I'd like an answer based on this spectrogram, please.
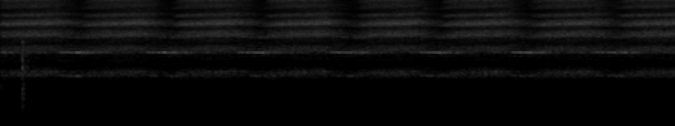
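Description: Insects buzzing in a steady high chorus that swells and dips about once a second, with a single light tap just after the start.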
